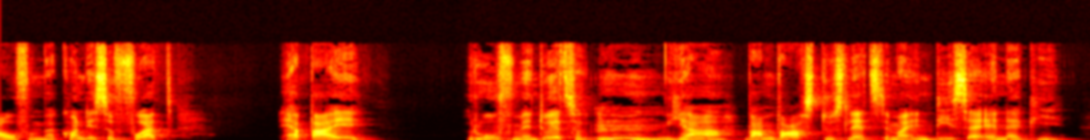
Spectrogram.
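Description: A woman with a Bavarian accent speaks at a fairly slow pace in a medium pitch, her voice animated and somewhat breathy with ordinary pitch variation. The recording is very clean, with a silent background. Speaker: podcast host, spiritual coach. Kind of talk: casual solo monologue.

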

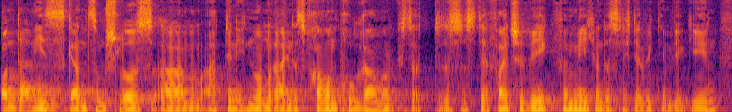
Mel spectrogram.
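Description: A man in a normal speaking voice, fairly low in pitch, fairly quick and with hardly any pauses, intonation fairly even. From Hamburg, northern Germany. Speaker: founder of a refugee gastronomy training program. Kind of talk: podcast interview.

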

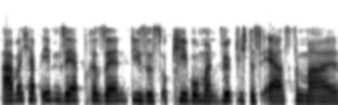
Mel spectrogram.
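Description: A woman with an ordinary speaking voice talks at a moderate pace, at medium pitch, with fairly even intonation. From Saxony, Erzgebirge near Zwickau, then Swabian Alb. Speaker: startup founder. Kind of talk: interview.

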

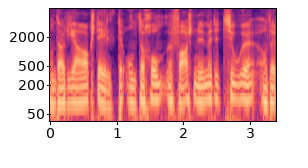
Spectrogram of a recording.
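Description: In a dry, close sound with no echo and a very clean, silent background, a man speaks at a very deep, low pitch with ordinary pitch variation. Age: 60s. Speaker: church coach and deacon. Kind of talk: interview.

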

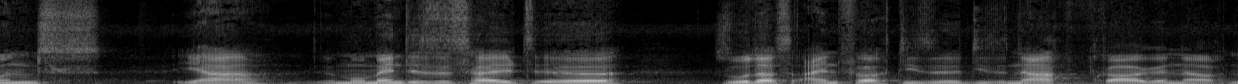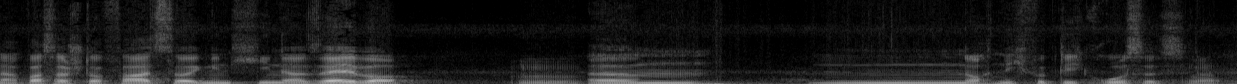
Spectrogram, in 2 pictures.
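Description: Very slow delivery from a man, his pitch varying in an ordinary way. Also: medium pitch for a man. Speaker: hydrogen industry employee. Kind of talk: casual chat. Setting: informal holiday setting by the sea. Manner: halting, many fillers.

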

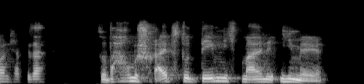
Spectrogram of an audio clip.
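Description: A man talks at a fairly quick pace with an unremarkable speaking voice. His pitch is medium, with ordinary pitch variation. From northern Hesse, Germany (near Kassel). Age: 30s. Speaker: football reporter. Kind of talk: podcast interview.

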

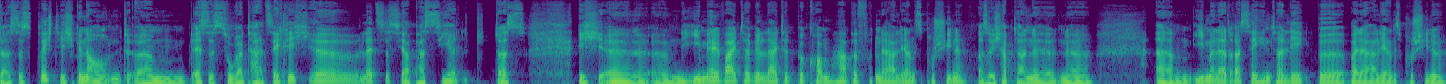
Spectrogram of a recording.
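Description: A man's medium-pitched voice at a moderate pace, with lively intonation and very even loudness, in a dry, close sound with no echo on a very clean recording with a silent background. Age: 40s. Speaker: train dispatcher. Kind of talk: interview conversation. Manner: hesitant with fillers.

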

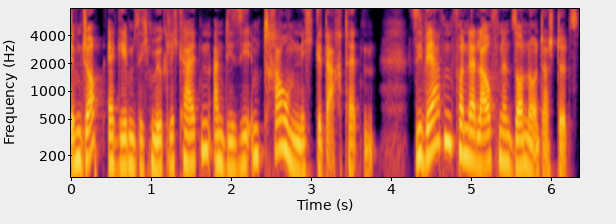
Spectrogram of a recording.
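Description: A woman has an unremarkable speaking voice, fairly low in pitch, with lively intonation at a moderate pace. The sound is dry and close with no echo. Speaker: podcast co-host. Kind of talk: casual chat.

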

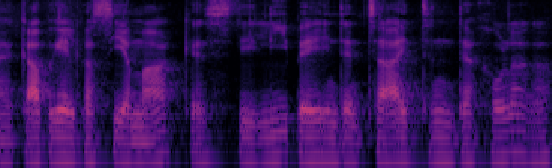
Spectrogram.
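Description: Speaking at a moderate pace with a Swiss accent, a man has a very deep, low pitch and a dark, mellow, somewhat breathy tone. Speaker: lawyer. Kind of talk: casual chat.

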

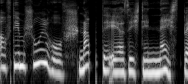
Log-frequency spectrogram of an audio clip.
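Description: Quiet surroundings behind a natural reading voice.

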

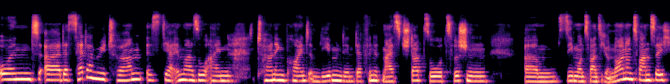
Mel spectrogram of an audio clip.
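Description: Speaking at a very slow pace, a woman has a fairly high pitch, ordinary pitch variation and a dark, mellow tone on a very clean recording with a silent background. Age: 20s. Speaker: astrologer and psychology student. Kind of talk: casual interview. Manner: frequent hesitation fillers.

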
